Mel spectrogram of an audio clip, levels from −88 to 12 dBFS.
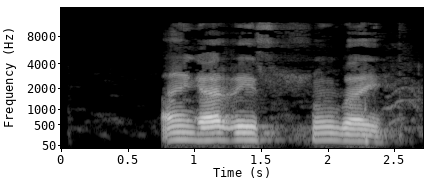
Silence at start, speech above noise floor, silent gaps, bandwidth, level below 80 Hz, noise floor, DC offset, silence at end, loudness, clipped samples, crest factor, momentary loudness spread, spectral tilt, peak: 0.75 s; 53 dB; none; 11.5 kHz; -64 dBFS; -68 dBFS; under 0.1%; 0.3 s; -16 LUFS; under 0.1%; 16 dB; 15 LU; -6 dB/octave; 0 dBFS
